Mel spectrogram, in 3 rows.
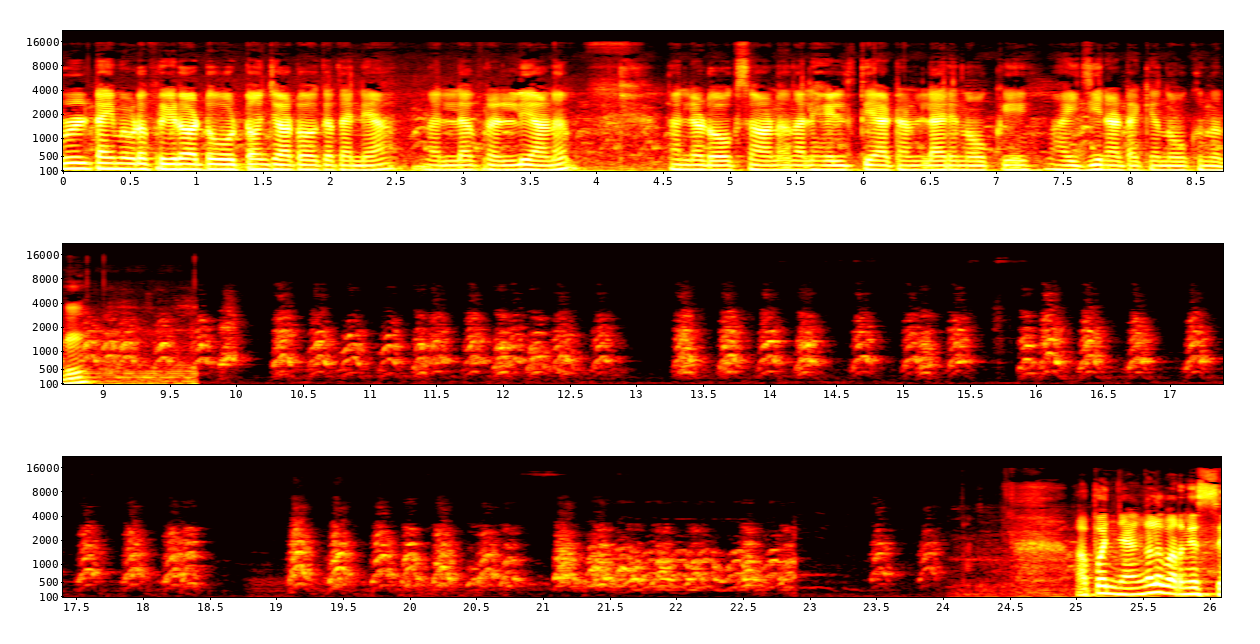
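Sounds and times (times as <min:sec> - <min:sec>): dog barking: 0:02.4 - 0:04.6, 0:06.6 - 0:24.1.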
